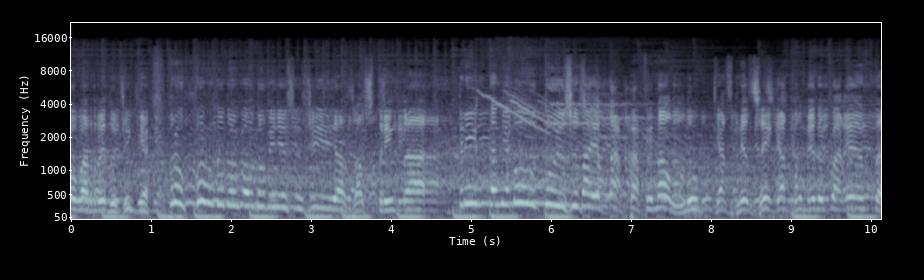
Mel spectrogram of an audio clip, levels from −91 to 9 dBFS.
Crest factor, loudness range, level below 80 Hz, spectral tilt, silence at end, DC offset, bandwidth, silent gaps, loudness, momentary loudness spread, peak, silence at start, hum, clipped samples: 18 dB; 2 LU; -32 dBFS; -4 dB/octave; 0 s; 0.4%; 16 kHz; none; -20 LUFS; 5 LU; -2 dBFS; 0 s; none; under 0.1%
